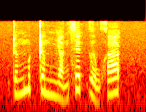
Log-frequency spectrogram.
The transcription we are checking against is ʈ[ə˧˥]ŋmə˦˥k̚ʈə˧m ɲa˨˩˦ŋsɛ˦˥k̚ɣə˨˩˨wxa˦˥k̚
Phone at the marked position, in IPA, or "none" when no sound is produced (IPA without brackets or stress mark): ə˧˥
